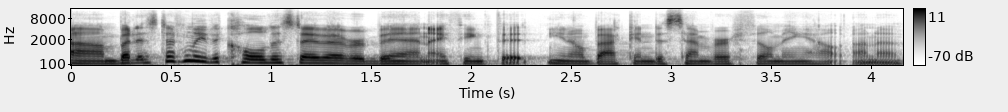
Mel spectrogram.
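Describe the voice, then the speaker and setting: The speaker has an American accent. The intonation is fairly even. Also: woman. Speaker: actress. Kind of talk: interview. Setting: on set. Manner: halting, many fillers and restarts.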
